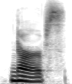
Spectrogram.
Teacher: 맨 마지막에 nerves는 nervous 아니고 nerves. 요 V는 F처럼 조금 가볍게 처리하셔도 괜찮아요.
